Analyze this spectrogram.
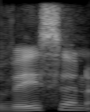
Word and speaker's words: Vaesen: allows you to see the vassen or Basin is pronounced so Basin are they have the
